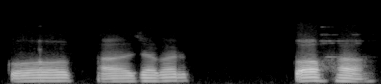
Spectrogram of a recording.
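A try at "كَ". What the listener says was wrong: ক, হা বলবো না, আবার কফ হা জাবার কহ।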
